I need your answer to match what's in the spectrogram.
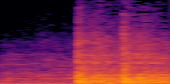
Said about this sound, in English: Gunshot.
